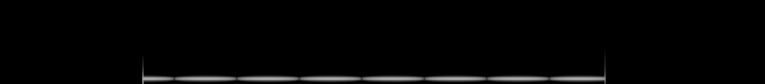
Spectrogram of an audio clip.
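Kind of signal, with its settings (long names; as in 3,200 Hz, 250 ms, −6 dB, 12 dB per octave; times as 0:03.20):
two tones that beat 264 Hz, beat 1.6 Hz, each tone −27 dBFS 4.62 s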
